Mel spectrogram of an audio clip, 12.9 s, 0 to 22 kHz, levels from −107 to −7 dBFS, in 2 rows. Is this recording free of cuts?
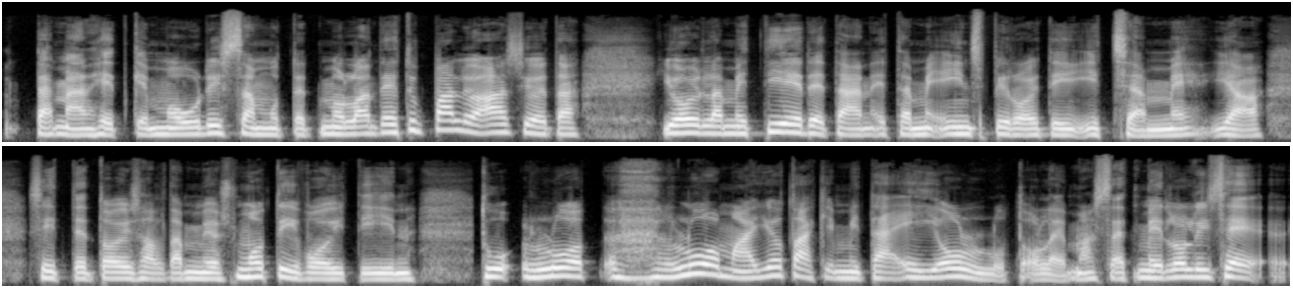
no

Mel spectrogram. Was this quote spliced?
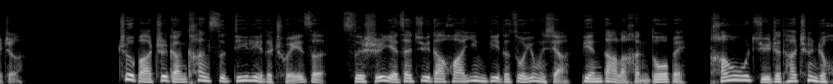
yes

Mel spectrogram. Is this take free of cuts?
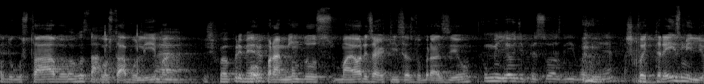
no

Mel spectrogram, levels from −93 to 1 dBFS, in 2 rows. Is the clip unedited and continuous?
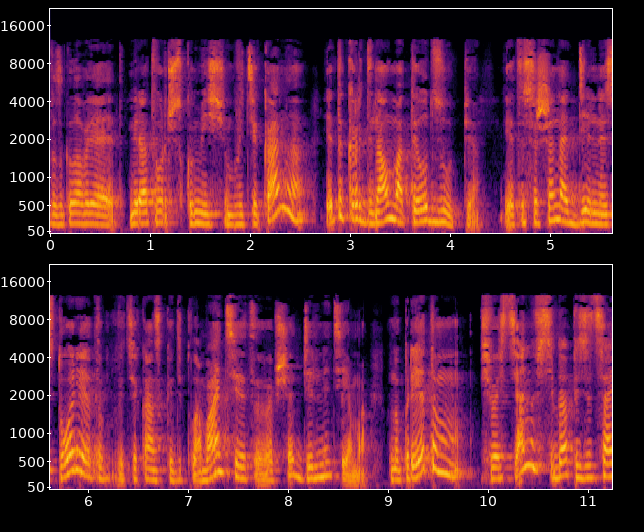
no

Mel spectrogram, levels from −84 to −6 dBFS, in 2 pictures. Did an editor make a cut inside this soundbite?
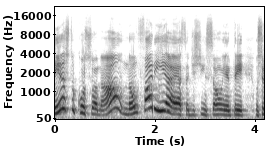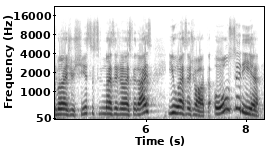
no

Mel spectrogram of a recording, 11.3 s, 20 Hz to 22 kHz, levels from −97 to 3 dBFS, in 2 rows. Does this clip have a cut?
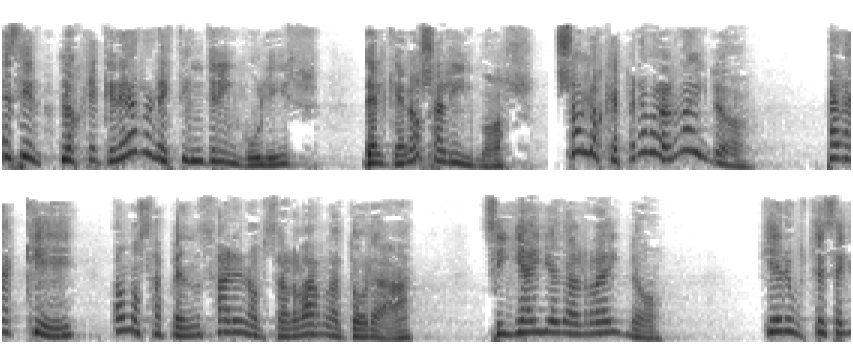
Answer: yes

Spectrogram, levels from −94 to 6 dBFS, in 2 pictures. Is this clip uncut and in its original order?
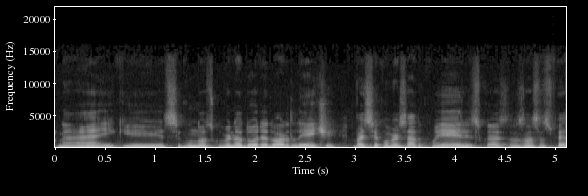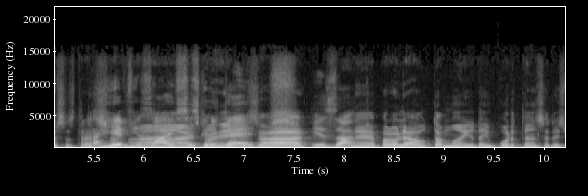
no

